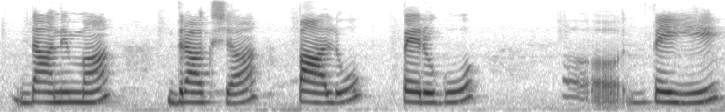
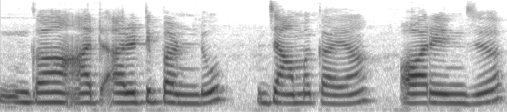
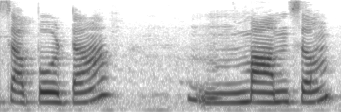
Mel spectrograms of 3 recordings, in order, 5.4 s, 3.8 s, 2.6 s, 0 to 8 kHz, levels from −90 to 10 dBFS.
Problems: constant background noise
